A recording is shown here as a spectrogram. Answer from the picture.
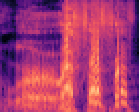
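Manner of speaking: loud, excited imitated dog barks; mock angry barking. Excited dog barks at its owner crouched low, loud mock barking. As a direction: bark like a worked-up little dog. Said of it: "your dog gets excited and angry".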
